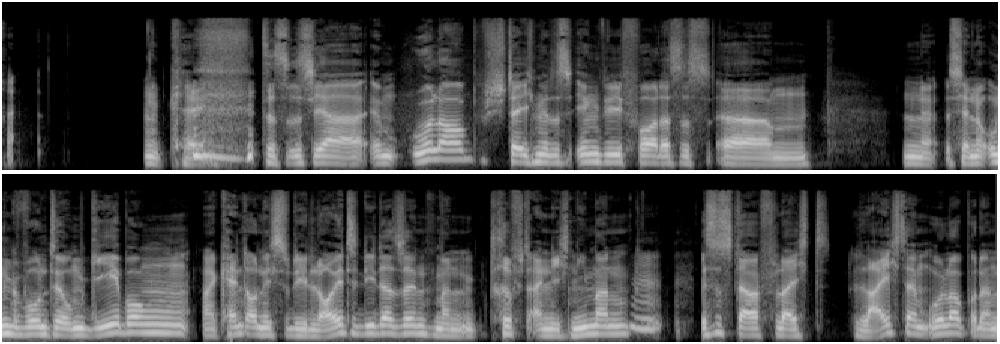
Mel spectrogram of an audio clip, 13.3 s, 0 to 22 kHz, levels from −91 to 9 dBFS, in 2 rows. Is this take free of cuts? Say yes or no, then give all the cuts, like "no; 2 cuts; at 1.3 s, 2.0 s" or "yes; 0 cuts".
yes; 0 cuts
